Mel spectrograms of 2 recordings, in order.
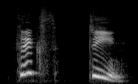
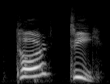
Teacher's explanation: for teen number, they stress the second syllable, while TY number stress the first.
